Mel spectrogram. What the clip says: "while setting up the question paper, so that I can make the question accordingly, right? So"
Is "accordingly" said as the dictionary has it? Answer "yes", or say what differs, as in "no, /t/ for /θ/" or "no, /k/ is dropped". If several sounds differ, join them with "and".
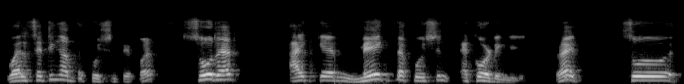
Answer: yes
